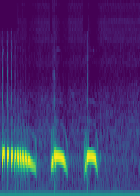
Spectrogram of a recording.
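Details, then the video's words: Spotted dove decoy calling to attract wild doves: a rapid stuttering coo that slides down in pitch, then two separate, smooth, arching coos in quick succession. "Tiếng chim cu gáy gọi thúc bổi nhanh lên mồi"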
